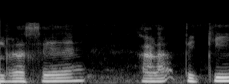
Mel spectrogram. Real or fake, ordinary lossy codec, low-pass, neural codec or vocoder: fake; none; 7.2 kHz; codec, 24 kHz, 6 kbps, HILCodec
